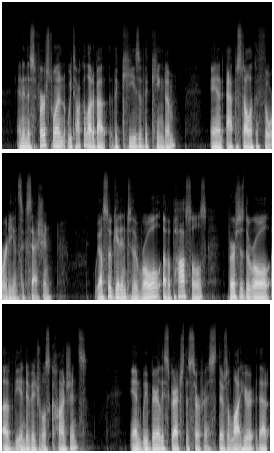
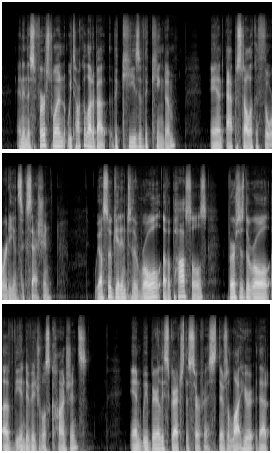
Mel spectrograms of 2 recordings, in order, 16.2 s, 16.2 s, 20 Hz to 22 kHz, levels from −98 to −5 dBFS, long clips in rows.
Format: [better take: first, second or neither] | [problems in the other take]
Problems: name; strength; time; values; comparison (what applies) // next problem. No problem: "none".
second | muffled; very; fading above 1.5 kHz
